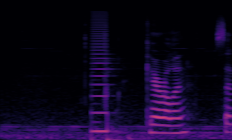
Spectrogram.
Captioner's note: buzzer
